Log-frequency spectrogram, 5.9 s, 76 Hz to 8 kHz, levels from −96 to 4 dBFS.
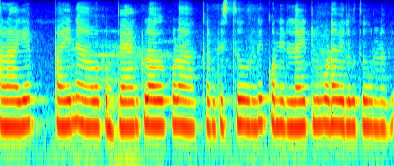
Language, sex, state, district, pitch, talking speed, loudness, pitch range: Telugu, female, Andhra Pradesh, Anantapur, 235 Hz, 130 wpm, -14 LUFS, 230-245 Hz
